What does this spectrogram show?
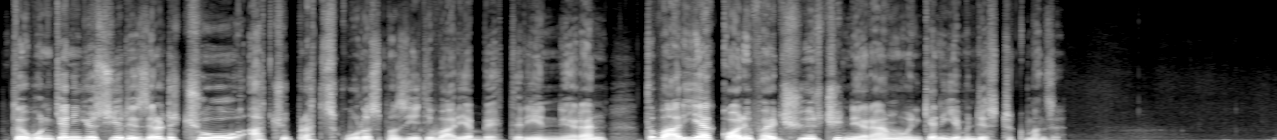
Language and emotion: Kashmiri, neutral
